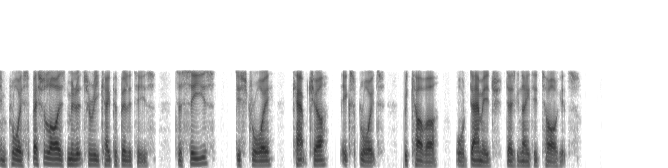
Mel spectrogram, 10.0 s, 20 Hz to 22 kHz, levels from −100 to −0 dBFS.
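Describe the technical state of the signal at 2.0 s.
At 2.00 to 2.02 s, just after "specialized military", there is packet loss filled with silence: a 20 ms hole, which fits one lost packet, replaced by silence. Its edges are hard, unlike concealed loss, which smears or repeats sound instead of leaving a gap.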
